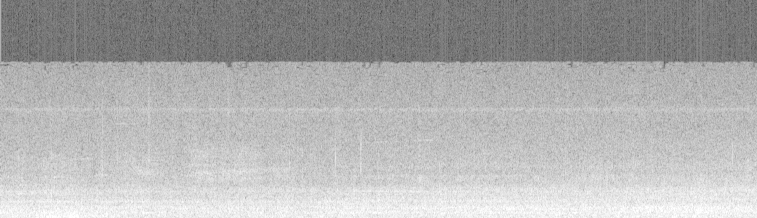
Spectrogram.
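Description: Steady, even rumble of a train running on in the distance after leaving the station.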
